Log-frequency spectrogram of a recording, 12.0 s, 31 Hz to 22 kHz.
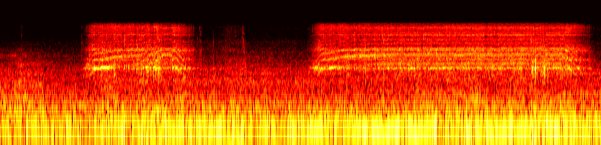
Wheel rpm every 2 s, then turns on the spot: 10, 110, 0, 110, 160, 110.
none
